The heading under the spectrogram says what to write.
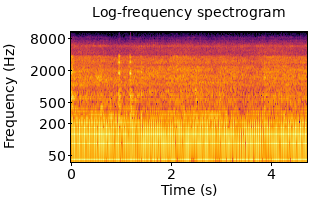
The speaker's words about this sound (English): And they've got a boat going now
